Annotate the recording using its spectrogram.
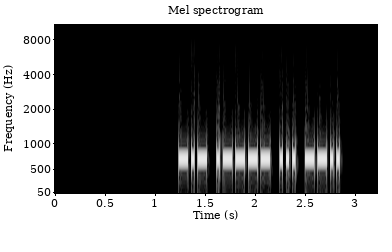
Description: Morse code, heard as a keyed tone, about 38 wpm, 700 Hz. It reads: K1SZ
